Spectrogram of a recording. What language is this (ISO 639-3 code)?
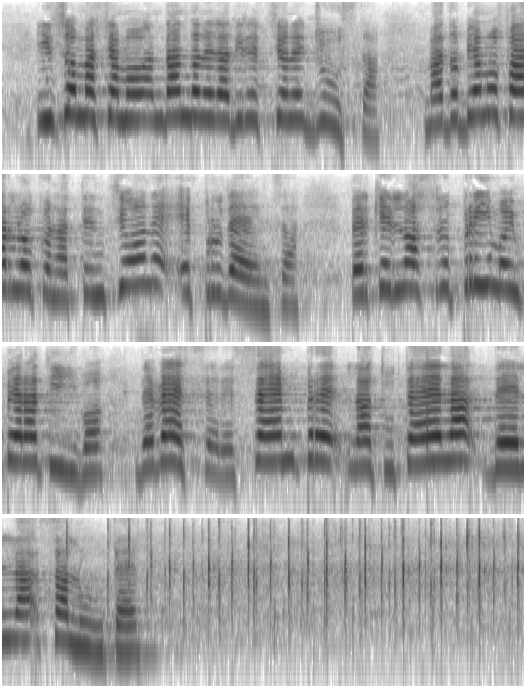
ita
